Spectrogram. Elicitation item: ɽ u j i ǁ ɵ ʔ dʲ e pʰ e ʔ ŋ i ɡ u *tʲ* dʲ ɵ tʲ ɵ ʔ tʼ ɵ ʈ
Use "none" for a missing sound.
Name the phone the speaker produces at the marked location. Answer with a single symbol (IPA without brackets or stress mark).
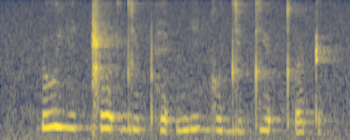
none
